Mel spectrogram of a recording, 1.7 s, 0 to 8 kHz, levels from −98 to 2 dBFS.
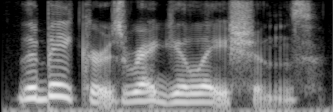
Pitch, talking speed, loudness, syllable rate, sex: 220 Hz, 110 wpm, -17 LUFS, 4.7 syllables/s, female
